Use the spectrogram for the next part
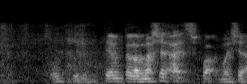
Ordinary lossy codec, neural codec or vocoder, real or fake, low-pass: none; codec, 24 kHz, 3 kbps, HILCodec; fake; 7.2 kHz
